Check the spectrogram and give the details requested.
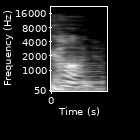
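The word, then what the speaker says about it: Cannes: to pronounce it and it's con not can or canis but to me con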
